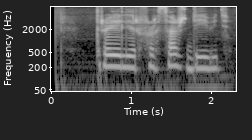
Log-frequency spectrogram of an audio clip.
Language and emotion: Russian, neutral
